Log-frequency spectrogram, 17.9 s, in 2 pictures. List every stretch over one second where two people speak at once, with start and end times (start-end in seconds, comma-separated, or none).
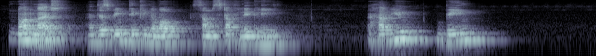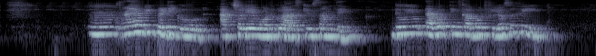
none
